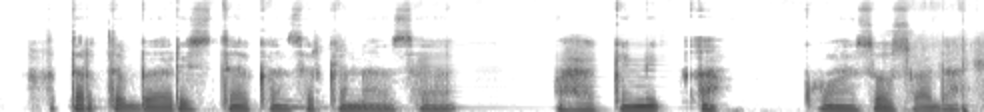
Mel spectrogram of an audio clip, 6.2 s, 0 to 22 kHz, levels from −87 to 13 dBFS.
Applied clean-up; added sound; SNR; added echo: neural mask model DeepFilterNet 3.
